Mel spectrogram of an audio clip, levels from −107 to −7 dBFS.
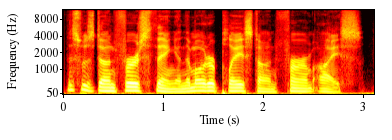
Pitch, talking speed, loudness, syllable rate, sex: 125 Hz, 230 wpm, -17 LUFS, 5.0 syllables/s, male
